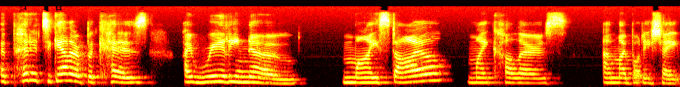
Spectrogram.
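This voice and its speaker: A woman with a Northern Irish accent talks at a fairly slow pace, her fairly high pitch showing ordinary variation. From Northern Ireland. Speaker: style coach. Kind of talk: interview.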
